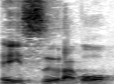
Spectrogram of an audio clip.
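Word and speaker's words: εἰς: 하나는 제가 그냥 알파벳으로 적어놨는데 에크라고 발음하는 것이고, 또 다른 하나는 에이스라고 발음하는 거예요.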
